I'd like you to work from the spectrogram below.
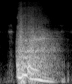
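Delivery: strained, coughing throat clear. Real, not acted. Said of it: "I can speak again".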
